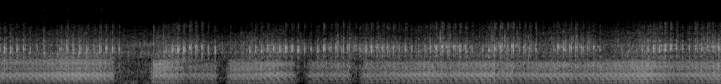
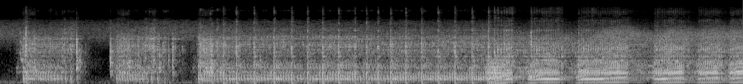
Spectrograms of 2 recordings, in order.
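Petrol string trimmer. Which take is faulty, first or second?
first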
